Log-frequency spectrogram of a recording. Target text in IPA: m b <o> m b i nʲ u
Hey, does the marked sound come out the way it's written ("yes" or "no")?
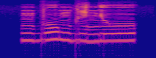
no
